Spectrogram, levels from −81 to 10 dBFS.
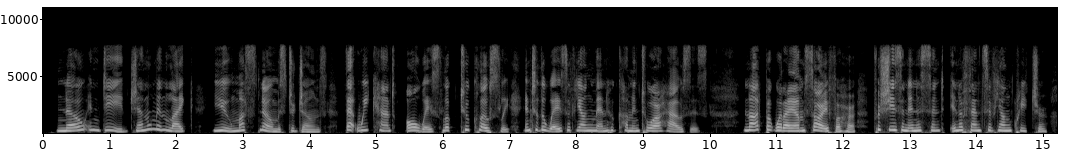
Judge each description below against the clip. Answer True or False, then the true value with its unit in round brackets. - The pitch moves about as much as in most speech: True (4.2 semitones)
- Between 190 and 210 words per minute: False (160 wpm)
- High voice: True (250 Hz)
